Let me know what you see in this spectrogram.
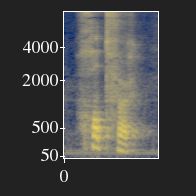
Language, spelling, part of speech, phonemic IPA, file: Dutch, godver, interjection, /ˈɣɔtfər/, Nl-godver.ogg
- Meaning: clipping of godverdomme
